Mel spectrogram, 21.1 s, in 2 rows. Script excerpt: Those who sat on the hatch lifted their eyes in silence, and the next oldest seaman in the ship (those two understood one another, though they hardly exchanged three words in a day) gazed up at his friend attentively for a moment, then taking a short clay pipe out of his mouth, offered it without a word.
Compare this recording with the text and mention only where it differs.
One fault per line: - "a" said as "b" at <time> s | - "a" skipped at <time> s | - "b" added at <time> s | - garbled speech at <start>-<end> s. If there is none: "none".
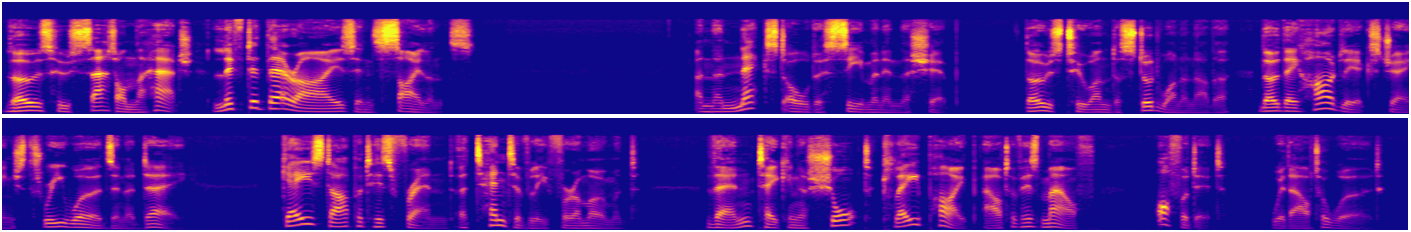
none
